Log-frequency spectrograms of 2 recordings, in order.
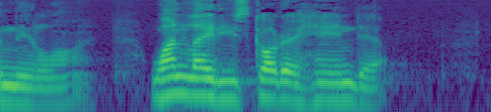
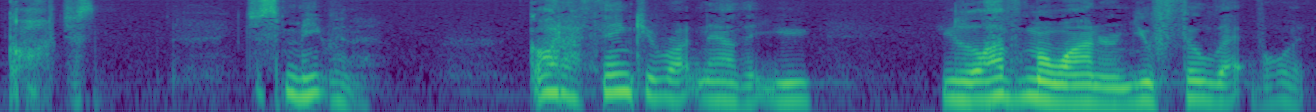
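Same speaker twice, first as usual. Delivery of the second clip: re-enacted prayer; 6 dB quieter than usual. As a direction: pray quietly and gently over someone. I just pray.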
